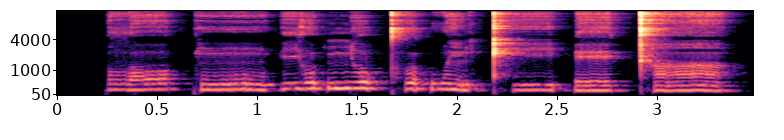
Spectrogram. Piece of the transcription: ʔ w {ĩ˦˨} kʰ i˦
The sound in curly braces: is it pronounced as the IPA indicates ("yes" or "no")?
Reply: yes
